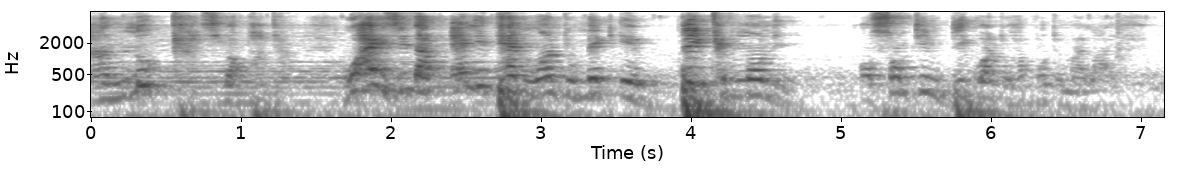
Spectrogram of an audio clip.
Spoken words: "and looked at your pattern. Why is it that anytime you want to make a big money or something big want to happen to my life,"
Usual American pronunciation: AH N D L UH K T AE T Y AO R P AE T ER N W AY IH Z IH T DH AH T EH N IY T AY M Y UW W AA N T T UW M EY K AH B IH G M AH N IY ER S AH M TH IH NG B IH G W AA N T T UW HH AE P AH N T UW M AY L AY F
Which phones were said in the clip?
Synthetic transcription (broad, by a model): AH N L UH K AA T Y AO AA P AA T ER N W AY IH Z IH T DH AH T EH N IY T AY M W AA N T T UW M EY K AH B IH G M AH N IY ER S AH M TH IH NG B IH G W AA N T T UW HH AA P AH N T UW M AY L AY F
